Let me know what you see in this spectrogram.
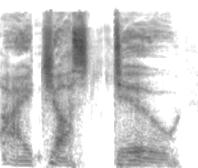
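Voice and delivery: put-on British accent, sneering and dismissive in tone. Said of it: "in this British sneer".

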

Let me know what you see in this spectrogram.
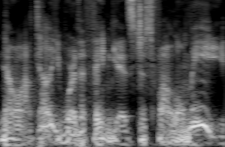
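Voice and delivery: shady, gross, high, creaky sleazy voice. Showing the voice of a shady character who lures people: shady gross character voice. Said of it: "every time you see a shady character".

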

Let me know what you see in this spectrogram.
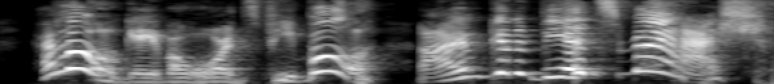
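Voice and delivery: very high, very loud, squeaky, swooping cartoon voice. Quoting a character's trailer line: Agumon voice. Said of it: "he has the same voice from the original Digimon dub".

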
